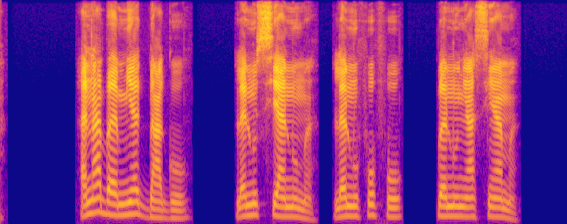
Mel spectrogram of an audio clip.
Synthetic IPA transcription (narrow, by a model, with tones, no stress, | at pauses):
ɛ˦nã˦bɛ˦mĩ˦ɛ˦ɡ͡bã˨ɡo˨ | lɛ˦nũ˦si˦a˨nũ˦mɛ̰̃˨ | lɛ˦nũ˦ɸo˦ɸo˦ | k͡plɛ˦nũ˦ɲã˦sĩ˦a˦mɛ̰̃˨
